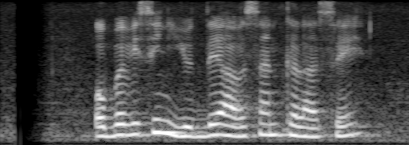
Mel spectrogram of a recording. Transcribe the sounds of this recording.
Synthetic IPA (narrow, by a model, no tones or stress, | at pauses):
obəʋisinjud̪ːeɐʋɐsaːŋkɐlaːseː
